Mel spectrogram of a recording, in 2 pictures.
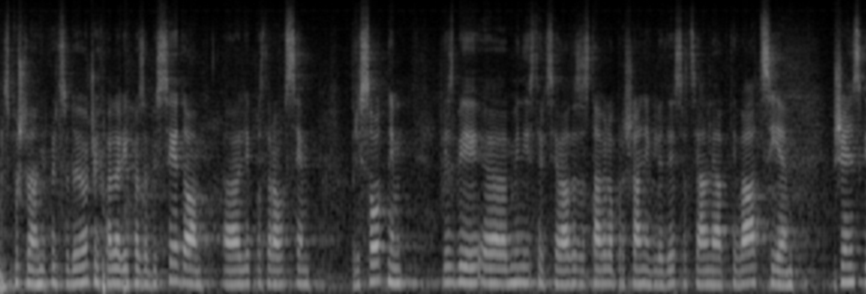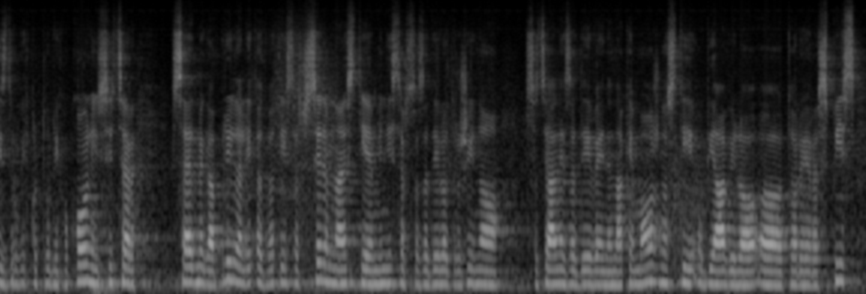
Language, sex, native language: Slovenian, female, Slovenian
